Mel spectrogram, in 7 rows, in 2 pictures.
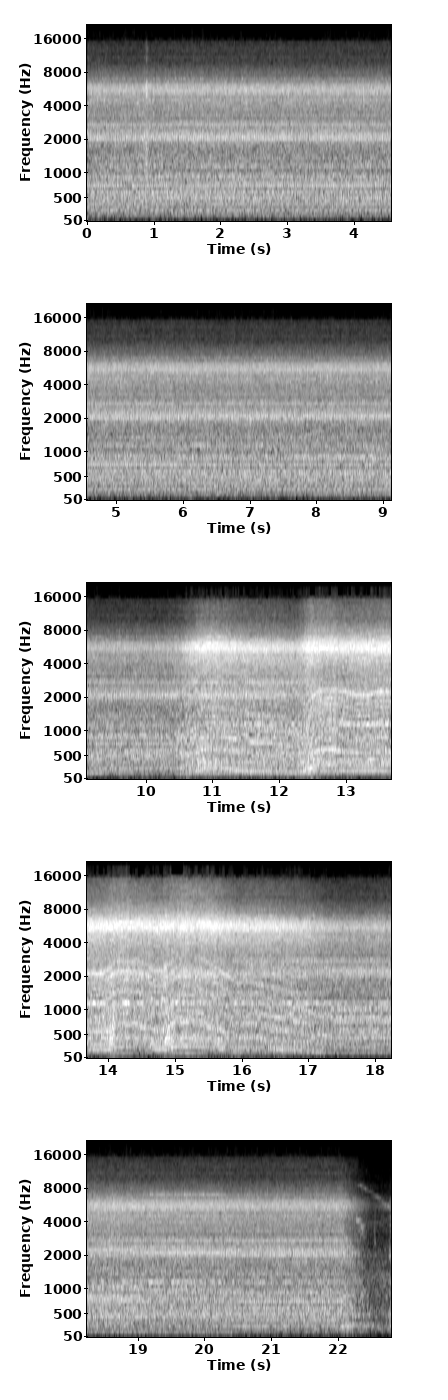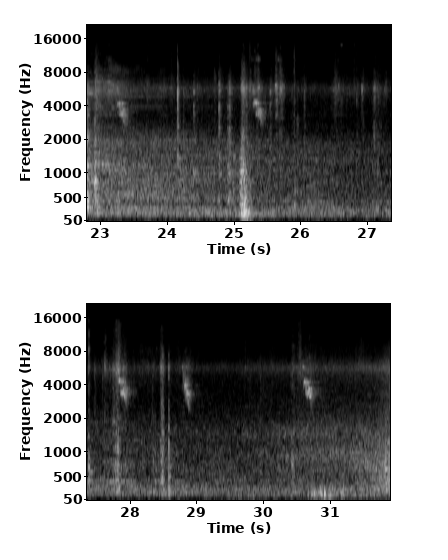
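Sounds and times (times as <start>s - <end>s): car engine whining: 0.0s - 25.5s.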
